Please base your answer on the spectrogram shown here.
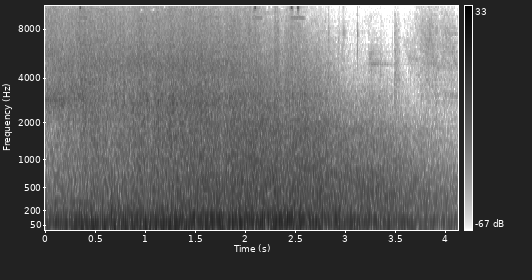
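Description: Artemis missile weapons firing on a mech in the RogueTech BattleTech mod, a loud, continuous broadband roar of launches and blasts that fades slightly toward the end.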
